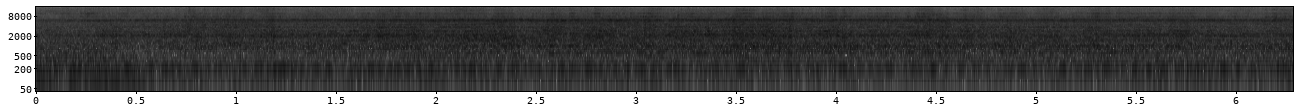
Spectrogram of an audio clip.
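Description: Lockformer 24-S bandsaw running steadily at speed with its blade running free, a motor hum under the whir of the blade and band wheels; it runs smoothly.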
